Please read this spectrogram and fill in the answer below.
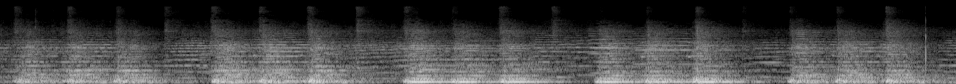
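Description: Student concert band of clarinets, saxophones and brass playing with a strong beat. A loud chord hits about every two seconds, with the bass holding a low note under some of them.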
